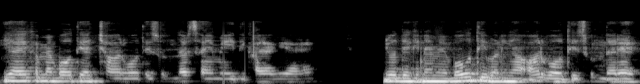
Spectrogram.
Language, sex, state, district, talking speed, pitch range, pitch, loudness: Hindi, male, Bihar, Jahanabad, 255 wpm, 135-155 Hz, 140 Hz, -13 LUFS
